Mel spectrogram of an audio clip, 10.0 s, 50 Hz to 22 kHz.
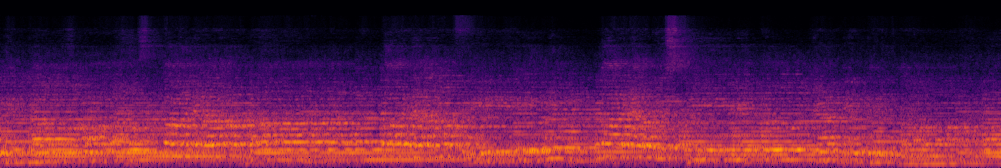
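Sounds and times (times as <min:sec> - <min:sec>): congregation singing a hymn: 0:00.0 - 0:10.0.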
